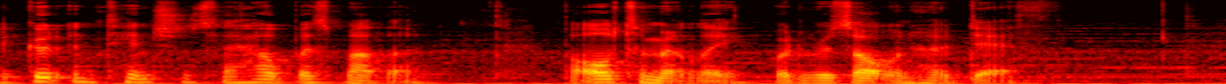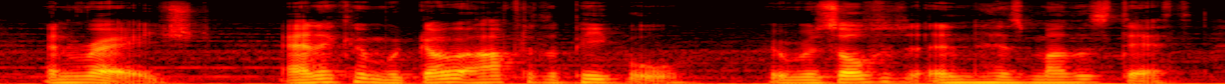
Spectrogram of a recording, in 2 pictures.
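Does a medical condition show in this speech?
No.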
